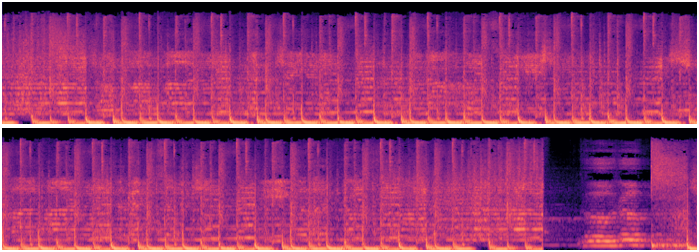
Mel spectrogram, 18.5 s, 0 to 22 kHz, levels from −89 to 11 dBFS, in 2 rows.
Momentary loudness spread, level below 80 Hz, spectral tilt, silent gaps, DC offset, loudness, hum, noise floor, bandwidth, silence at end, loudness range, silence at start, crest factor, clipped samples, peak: 3 LU; -12 dBFS; -4.5 dB/octave; none; under 0.1%; -13 LUFS; none; -41 dBFS; 15.5 kHz; 0 s; 1 LU; 0 s; 10 dB; under 0.1%; 0 dBFS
